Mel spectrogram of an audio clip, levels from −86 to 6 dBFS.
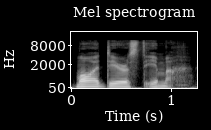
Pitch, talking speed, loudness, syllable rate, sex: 110 Hz, 145 wpm, -17 LUFS, 6.3 syllables/s, male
